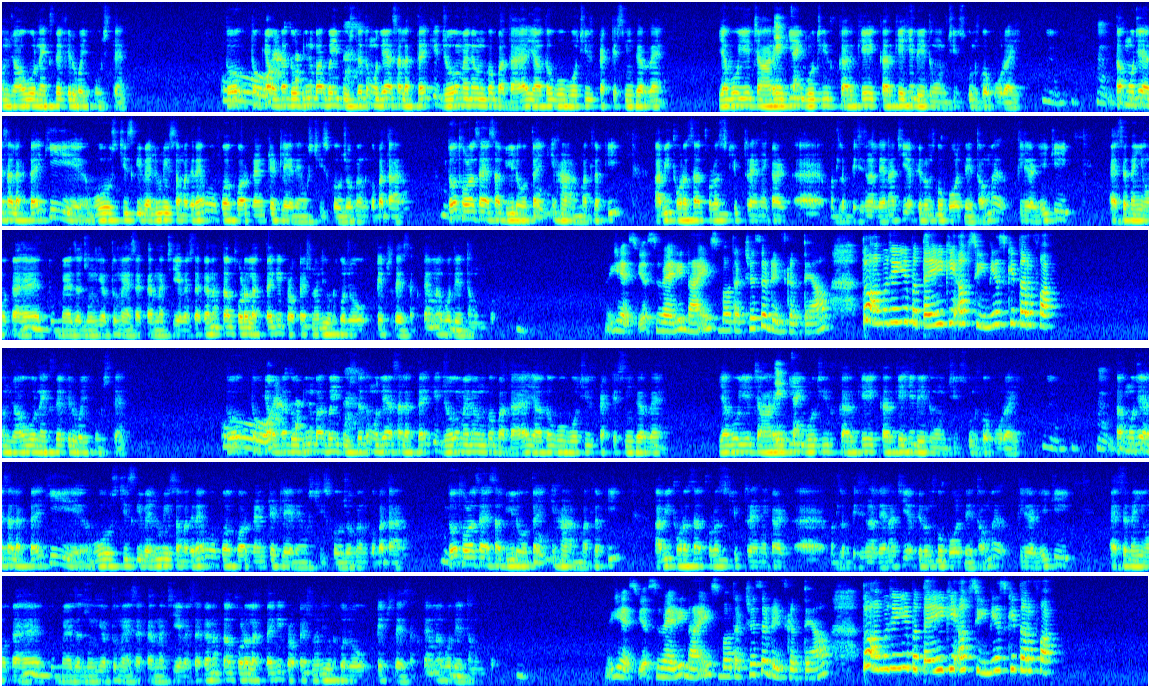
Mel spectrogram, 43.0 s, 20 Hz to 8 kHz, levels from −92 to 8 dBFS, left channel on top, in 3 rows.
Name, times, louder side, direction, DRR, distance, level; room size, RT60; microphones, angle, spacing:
voice 1, 0.0-1.6 2.8-8.3 9.0-12.7 13.9-19.4 19.9-22.1 22.5-27.7 28.2-34.7, left 5 dB, 35° left, 0.4 m, -31 dB
voice 2, 2.7-3.5 8.1-8.2 9.7-9.8 13.0-13.3 13.7-13.9 19.8-19.9 20.7-21.1 23.3-23.4 26.0-26.1 28.4-28.5 28.9-29.3 34.3-34.5 35.1-35.2 36.2-41.7, left 1 dB, 75° left, 3.0 m, -28 dB
6.1 x 5.3 x 4.0 m
head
